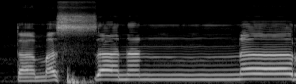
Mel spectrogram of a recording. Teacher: را کے اوپر پیش ہے، را کو پر پڑھا جائے گا، موٹا پڑھا جائے گا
